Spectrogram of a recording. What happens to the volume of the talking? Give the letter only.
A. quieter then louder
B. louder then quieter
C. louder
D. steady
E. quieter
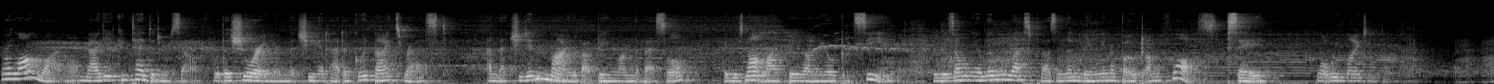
D.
